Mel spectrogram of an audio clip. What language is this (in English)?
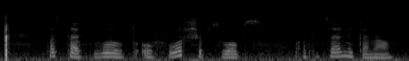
Russian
